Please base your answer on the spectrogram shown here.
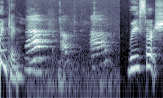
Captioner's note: babbles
